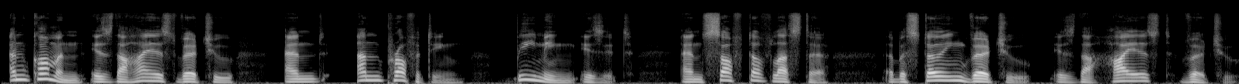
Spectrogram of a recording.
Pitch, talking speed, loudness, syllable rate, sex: 130 Hz, 100 wpm, -19 LUFS, 3.6 syllables/s, male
